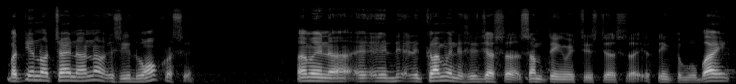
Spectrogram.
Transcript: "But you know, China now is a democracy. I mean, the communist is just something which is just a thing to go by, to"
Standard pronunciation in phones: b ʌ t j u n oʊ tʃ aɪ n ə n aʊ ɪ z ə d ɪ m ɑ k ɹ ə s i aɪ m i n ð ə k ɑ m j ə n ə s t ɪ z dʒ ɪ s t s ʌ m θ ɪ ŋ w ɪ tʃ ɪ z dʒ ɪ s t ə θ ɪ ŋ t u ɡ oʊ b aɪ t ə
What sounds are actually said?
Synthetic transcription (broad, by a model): b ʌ t j u n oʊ tʃ aɪ n ə n aʊ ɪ s ə d ɪ m ɑ k ɹ ə s i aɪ m i n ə k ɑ m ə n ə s ɪ s dʒ ɪ s t s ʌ m t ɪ ŋ w ɪ tʃ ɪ s dʒ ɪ s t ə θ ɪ ŋ t u ɡ oʊ b aɪ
